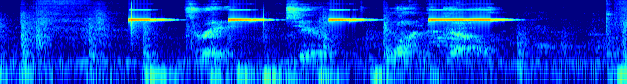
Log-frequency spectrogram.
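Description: Interval timer counting down the end of a rest period: three short, high beeps about a second apart, then one longer beep at the same pitch that signals the start of the next work interval.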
